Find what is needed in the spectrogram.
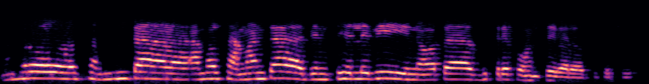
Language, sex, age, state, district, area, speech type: Odia, female, 45-60, Odisha, Sundergarh, rural, conversation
